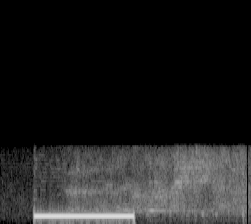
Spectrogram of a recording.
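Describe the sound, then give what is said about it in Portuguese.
A telephone ringing tone on a call that goes unanswered: one loud, steady, mid-pitched tone lasting about a second, then a faint, quiet line hiss with no reply. “O dela tá tocando, mas não atende.”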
